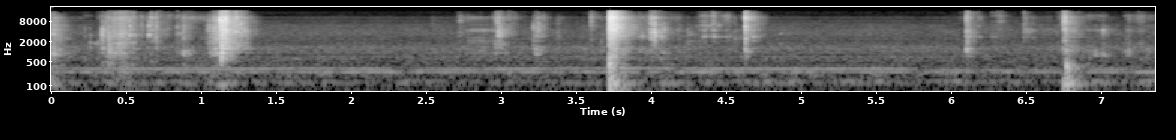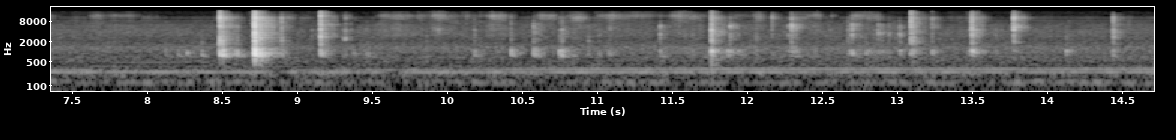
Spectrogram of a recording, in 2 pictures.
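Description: Scattered clicks and knocks of a plastic toy walkie-talkie being handled and a small screwdriver working at the screws on its back, with a sharp knock a few seconds in and a run of small quick ticks near the end.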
